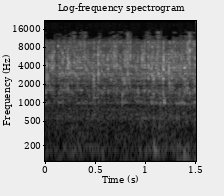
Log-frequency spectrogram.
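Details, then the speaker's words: Toilet tank fill valve with faulty float not shutting water off: continuous hiss and trickle as water keeps filling and runs down the overflow pipe into the bowl; fill valve not shutting off. "And it will just continue to run into the toilet, causing that water to just run and run and run."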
